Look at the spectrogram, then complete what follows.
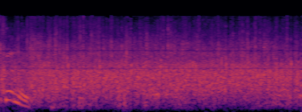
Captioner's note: some Applause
